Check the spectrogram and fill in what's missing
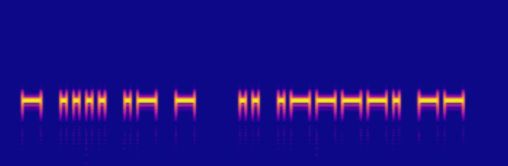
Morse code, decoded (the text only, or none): THAT I'M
